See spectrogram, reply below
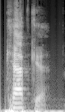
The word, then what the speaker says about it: Koepka: Who he lost to, how do you say his last name? Brooks? – Koepka. – Koepka. Like, okay.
